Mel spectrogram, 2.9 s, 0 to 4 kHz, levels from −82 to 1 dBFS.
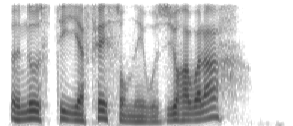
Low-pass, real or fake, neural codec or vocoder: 3.6 kHz; fake; codec, 16 kHz, 1 kbps, X-Codec, HuBERT features, trained on LibriSpeech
